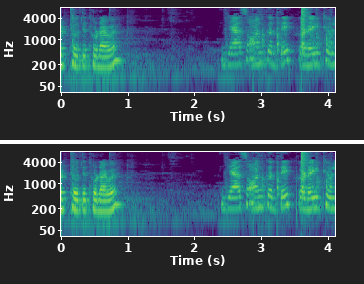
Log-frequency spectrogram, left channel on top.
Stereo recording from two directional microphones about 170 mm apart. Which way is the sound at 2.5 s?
60° right (ahead or behind).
